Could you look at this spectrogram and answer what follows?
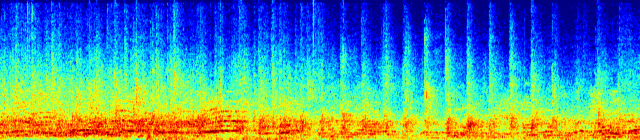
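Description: Children at a school assembly on trustworthiness and good character clap and cheer in a loud, dense burst that fills the room, with scattered shouts and claps over a steady crowd roar.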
